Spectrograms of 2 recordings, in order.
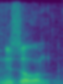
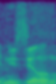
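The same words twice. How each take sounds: First: "New Zealand" with a short i in "Zealand"; Kiwi pronunciation. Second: Said in the usual way. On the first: Retold or imitated. Host imitating his mate's accent, "New Zealand" said Kiwi-style. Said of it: "you say New Zealand like New Zealand". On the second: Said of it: "you say New Zealand like".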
